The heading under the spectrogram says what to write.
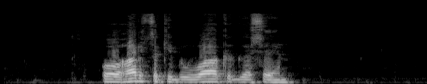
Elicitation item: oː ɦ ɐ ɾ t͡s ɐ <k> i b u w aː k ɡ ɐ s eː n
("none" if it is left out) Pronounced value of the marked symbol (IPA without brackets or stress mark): k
